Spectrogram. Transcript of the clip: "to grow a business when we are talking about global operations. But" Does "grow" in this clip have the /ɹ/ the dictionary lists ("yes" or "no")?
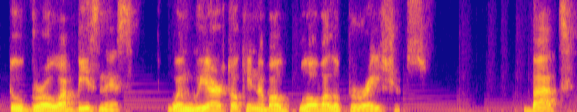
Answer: yes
